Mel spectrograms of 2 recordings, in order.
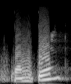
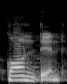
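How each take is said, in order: First: content as kun-TENT, weight on the last syllable; stress on second syllable. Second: content as KON-tent, with a full open first vowel; stress on first syllable. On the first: Teacher contrasting two words, second syllable stressed. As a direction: keep the first vowel of content short and hit TENT. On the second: Teacher contrasting two words, first syllable stressed. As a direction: open up and lean on the start of content. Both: Shown as a demonstration. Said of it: "दोनों में अंतर है".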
